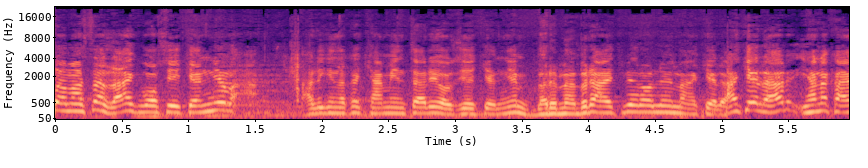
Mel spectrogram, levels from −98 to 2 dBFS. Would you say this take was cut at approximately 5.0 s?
yes; 1 cut; at 5.0 s

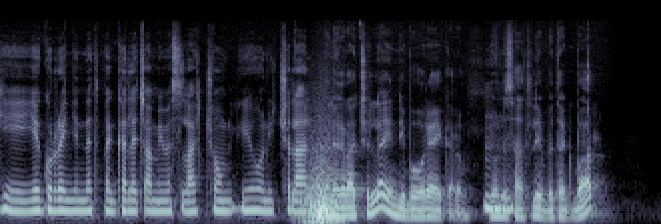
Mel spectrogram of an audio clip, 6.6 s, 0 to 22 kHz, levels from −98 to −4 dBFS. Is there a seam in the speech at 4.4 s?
no; 1 cut; at 3.2 s

